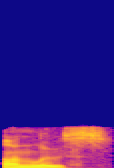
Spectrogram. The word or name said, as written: unloose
